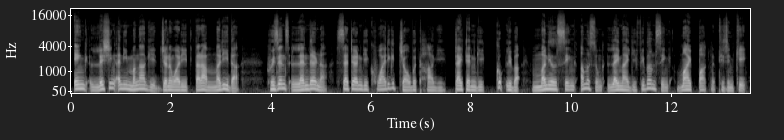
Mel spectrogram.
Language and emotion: Manipuri, neutral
